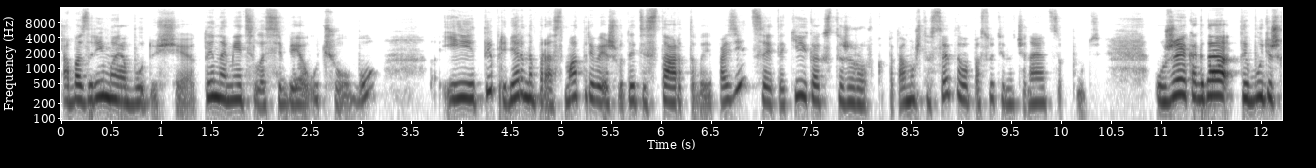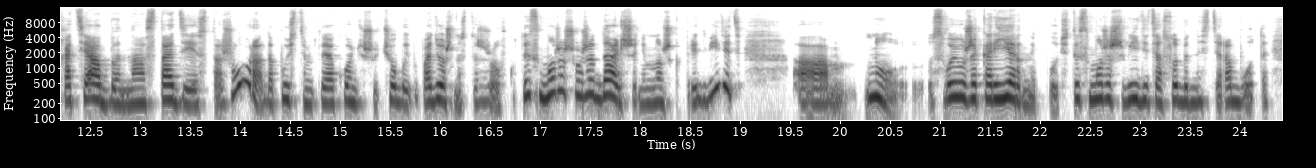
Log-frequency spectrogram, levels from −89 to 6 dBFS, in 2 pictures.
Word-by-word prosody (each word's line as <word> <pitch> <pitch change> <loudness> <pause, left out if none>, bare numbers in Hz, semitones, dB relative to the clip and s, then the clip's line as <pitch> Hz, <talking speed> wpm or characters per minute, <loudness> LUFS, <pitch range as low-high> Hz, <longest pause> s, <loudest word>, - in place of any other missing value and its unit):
обозримое 230 +2 +4
будущее, 200 0 -6
ты 265 - +3
наметила 230 -7 +2
себе 200 +1 -5
учёбу, 235 - -8 0.6
и 245 +1 +3
ты 290 - 0
примерно 255 - +2
просматриваешь 220 +2 -3
вот - - -9
эти 220 -2 -2
стартовые 205 0 -2
позиции, 230 - -3
такие 200 +9 -1
как 230 -3 -2
стажировка, 205 -4 -6
потому 210 +5 -2
что 225 -1 -10
с 205 +5 -14
этого, 280 -5 -2
по 215 - -11
сути, 235 +2 -10
начинается 200 +1 -7
путь. - - -19 0.5
Уже 250 +7 +5
когда 275 +1 +7
ты 250 - +5
будешь 255 0 +3
хотя 225 +2 +3
бы 195 -1 -3
на 195 +2 -3
стадии 200 -1 0
стажера, 435 - -1
допустим, 205 -1 -6
ты 195 +3 -7
окончишь 200 +1 -5
учёбу 210 -4 -3
и - - -12
попадешь 215 -2 0
на - - -10
стажировку, 210 +2 -12
ты 275 +2 0
сможешь 300 +3 0
уже 285 +1 +1
дальше 245 -5 +2
немножко 195 0 -7
предвидеть, 350 - -1 0.5
ам, - - -3 0.2
ну, 255 -4 +2 0.2
свой 250 +3 +2
уже 245 -2 +4
карьерный 240 -1 +4
путь, 140 0 -12
ты 245 - 0
сможешь 245 -1 -1
видеть 225 0 0
особенности 210 0 -3
работы. 215 +3 -6
225 Hz, 145 wpm, -22 LUFS, 205-255 Hz, 0.6 s, когда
